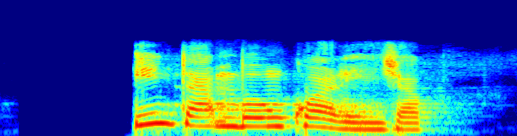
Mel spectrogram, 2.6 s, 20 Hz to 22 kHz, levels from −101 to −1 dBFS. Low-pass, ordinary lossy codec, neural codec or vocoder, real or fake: 7.2 kHz; Opus, 32 kbps; none; real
